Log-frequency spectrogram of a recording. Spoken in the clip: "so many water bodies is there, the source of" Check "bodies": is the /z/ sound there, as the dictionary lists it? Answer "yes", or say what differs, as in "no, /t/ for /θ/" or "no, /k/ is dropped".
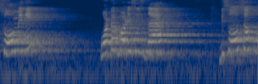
no, /s/ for /z/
